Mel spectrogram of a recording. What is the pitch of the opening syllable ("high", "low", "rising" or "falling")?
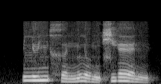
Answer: high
